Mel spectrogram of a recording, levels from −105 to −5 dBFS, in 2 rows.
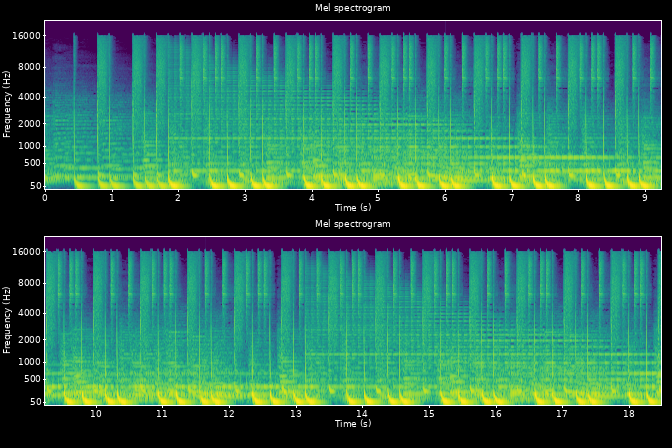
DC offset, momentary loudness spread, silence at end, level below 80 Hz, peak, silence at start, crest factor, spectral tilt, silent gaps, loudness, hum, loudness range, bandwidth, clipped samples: under 0.1%; 5 LU; 0 s; -14 dBFS; 0 dBFS; 0 s; 12 dB; -5.5 dB/octave; none; -14 LUFS; none; 1 LU; 16.5 kHz; under 0.1%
